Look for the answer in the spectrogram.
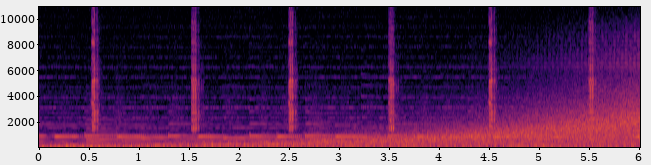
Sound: swooshing sound getting increasingly louder

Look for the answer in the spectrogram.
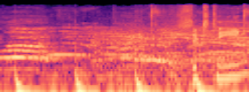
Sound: audience shouting numbers

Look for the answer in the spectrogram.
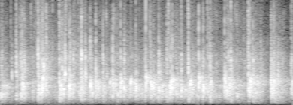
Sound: crowd applauds

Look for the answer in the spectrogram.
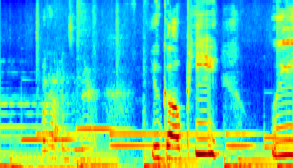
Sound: none

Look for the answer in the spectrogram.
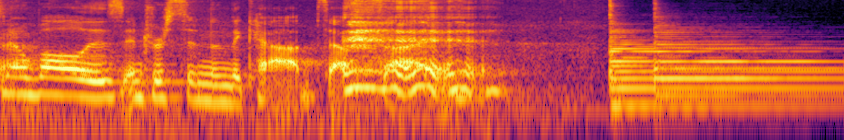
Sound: laughing; mellow music

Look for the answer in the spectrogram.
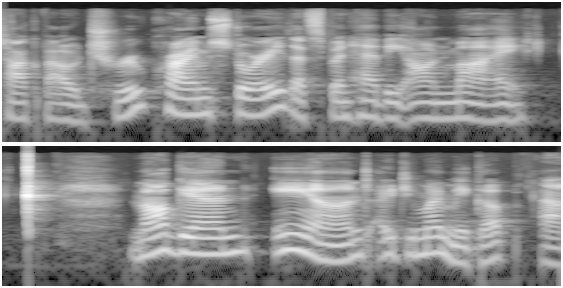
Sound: clicks tongue

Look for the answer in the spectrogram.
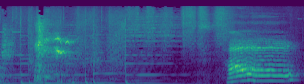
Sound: laughing

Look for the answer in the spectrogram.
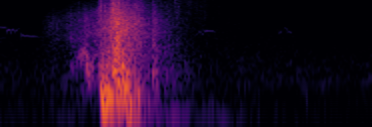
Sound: thud

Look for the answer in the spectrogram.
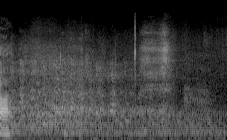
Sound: congregation laughing

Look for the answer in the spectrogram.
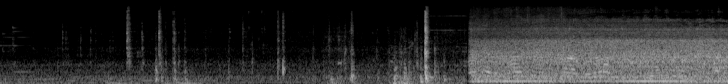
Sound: car stops, seat belt unbuckles, door opens

